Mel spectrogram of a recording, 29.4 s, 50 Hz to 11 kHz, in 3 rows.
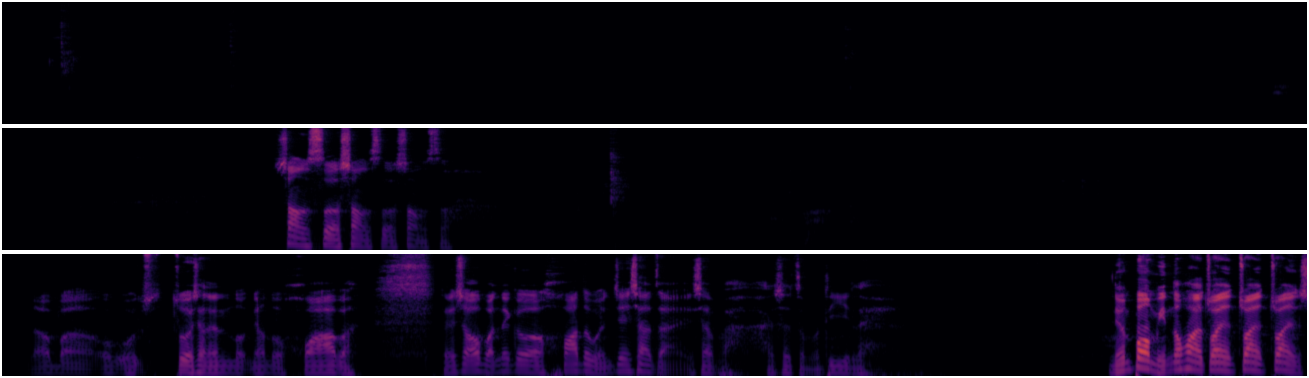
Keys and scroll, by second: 0.2 3, 0.4 space, 1.7 space, 6.2 space, 6.3 space, 7.4 space, 14.2 3, 14.3 space, 15.6 ctrl+z.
